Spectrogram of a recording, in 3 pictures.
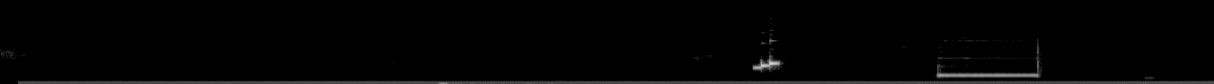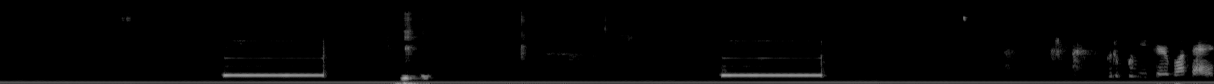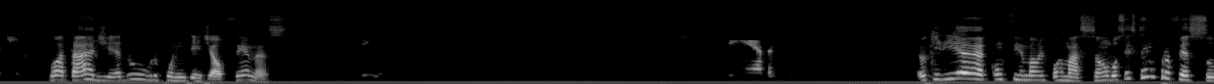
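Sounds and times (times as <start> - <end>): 
constant low electrical hum: 0.0 - 36.4
telephone ringback tones from an outgoing call: 7.6 - 7.8
speech: 24.0 - 27.2, 33.6 - 36.4.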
